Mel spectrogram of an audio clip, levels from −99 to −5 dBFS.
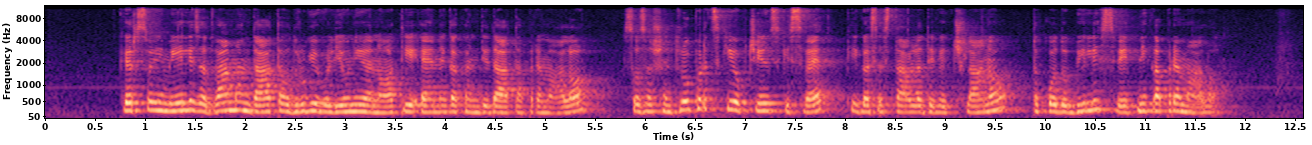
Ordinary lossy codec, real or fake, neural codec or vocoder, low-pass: none; real; none; 10.8 kHz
